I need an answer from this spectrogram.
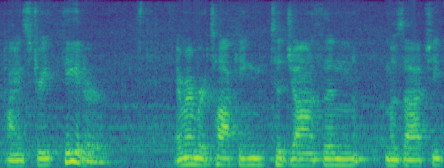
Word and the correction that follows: Mozaki: Did I say that right? Mozaki? Yeah, no. Mozaki. – Mozaki.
